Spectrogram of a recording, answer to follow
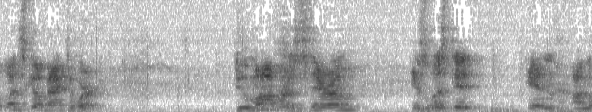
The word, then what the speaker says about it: de Moivre: I got this off a web page from Stanford saying it should be Moivre.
